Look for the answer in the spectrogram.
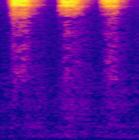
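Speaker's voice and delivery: loud voiceless hisses; monkey hissing. A narrator's reading. Monkeys copying the angry peddler, hissing. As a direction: hiss hard in separate bursts. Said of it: "And they said".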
